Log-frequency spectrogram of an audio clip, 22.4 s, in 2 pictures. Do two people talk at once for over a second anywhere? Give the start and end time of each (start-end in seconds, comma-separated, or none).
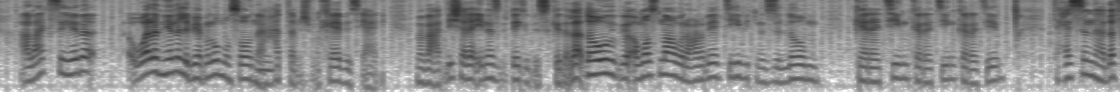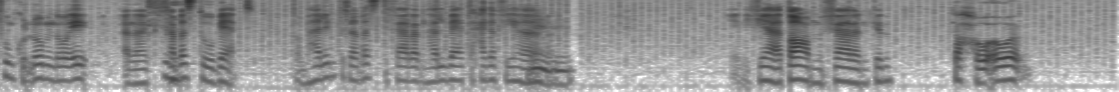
none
